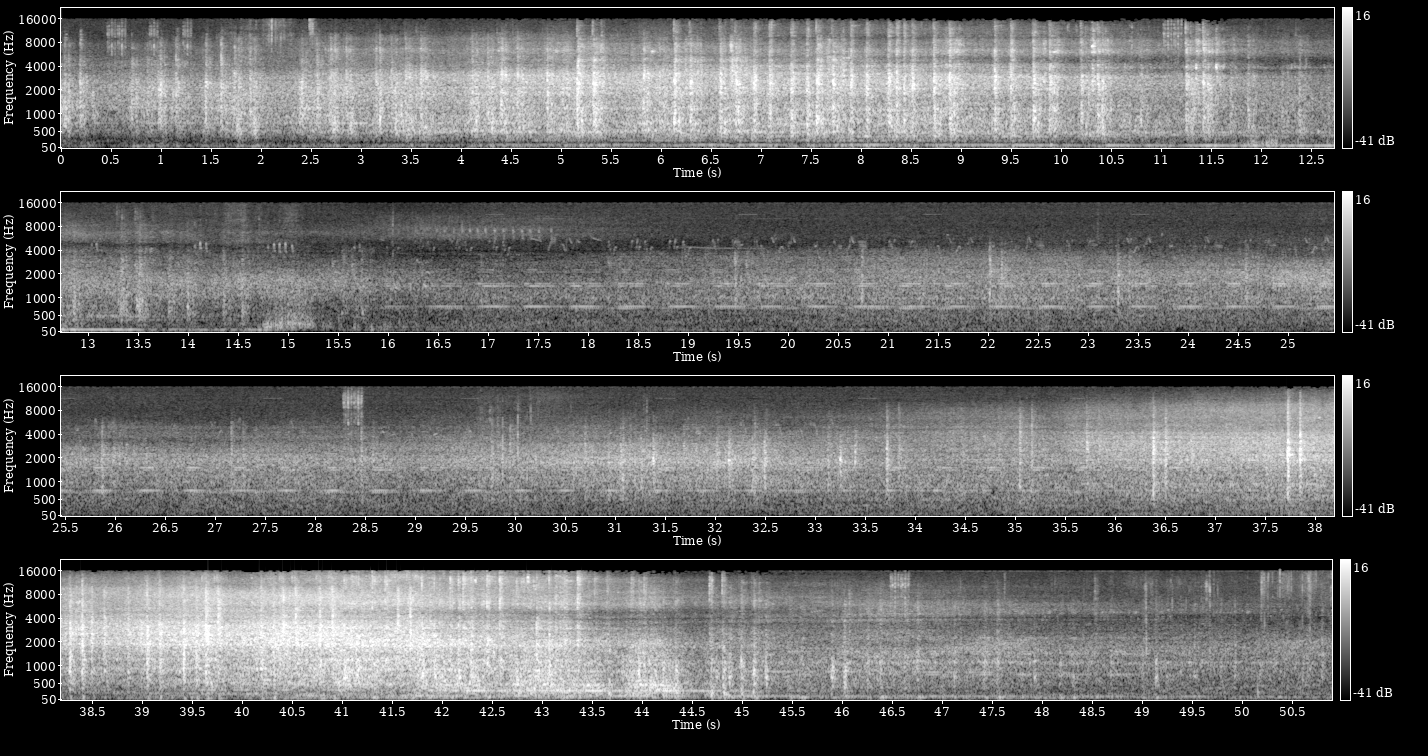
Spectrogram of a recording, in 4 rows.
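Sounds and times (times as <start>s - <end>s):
electric train passing: 0.0s - 50.9s
wheels clickety-clack over rail joints: 0.0s - 50.9s
faint level-crossing bell: 15.9s - 33.2s, 46.9s - 49.4s.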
